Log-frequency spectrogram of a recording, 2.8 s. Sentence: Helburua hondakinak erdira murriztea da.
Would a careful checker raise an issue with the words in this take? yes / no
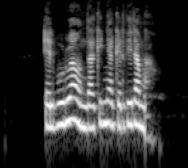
yes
